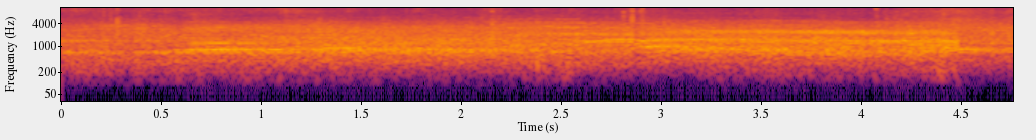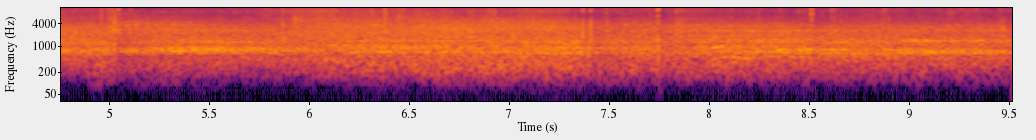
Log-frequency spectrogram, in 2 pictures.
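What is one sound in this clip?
Ice skates scrape across the ice.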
